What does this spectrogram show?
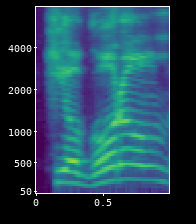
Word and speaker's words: Hyogoro: They have the plan with Hyogoro, again, that's how you pronounce his name, which that was also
